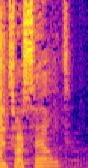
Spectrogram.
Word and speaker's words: ensorcelled: It's ensorcelled? – It's ensorcelled. And although you might say that in casual speaking, I have to hold you to the correct pronunciation.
